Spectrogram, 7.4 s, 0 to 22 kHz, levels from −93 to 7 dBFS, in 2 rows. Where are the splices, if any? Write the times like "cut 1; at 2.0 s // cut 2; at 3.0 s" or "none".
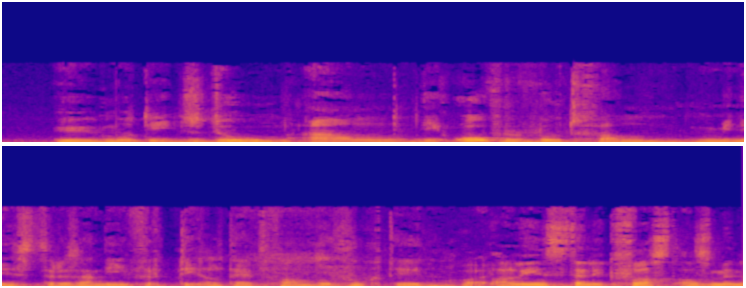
cut 1; at 6.1 s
